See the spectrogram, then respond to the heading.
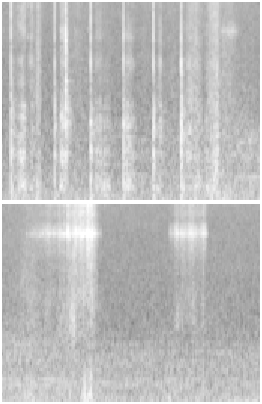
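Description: A plastic magnetic stylus draws a mouse on a small blue-and-pink plastic magnetic drawing board, tapping out about eight short, crisp clicks. Two longer, bright scratching strokes follow as lines are dragged across the screen. The sound is quiet and high-pitched, with very little low end.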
